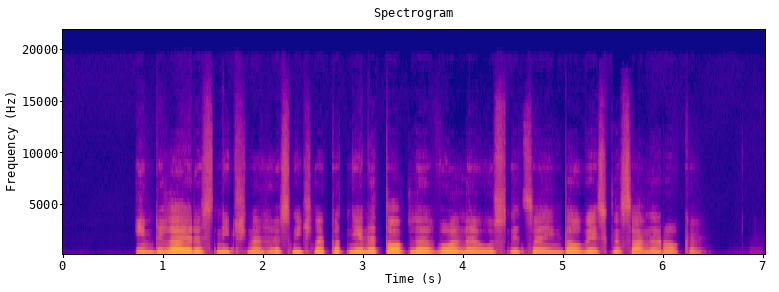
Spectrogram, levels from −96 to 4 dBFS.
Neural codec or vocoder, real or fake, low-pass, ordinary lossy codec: codec, 44.1 kHz, 2.6 kbps, DAC; fake; 19.8 kHz; none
